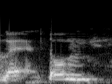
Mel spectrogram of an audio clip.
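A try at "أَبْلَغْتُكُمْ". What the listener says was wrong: Nah, bukan tum ya tukum diulang lagi ya.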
